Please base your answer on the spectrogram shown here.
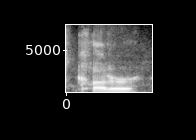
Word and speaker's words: Qatar: in qatar okay and you can also pronounce this cutter it depends um okay what about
